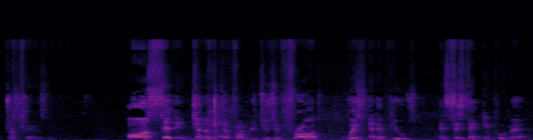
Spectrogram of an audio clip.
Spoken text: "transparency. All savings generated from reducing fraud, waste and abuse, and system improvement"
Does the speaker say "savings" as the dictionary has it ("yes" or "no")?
no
